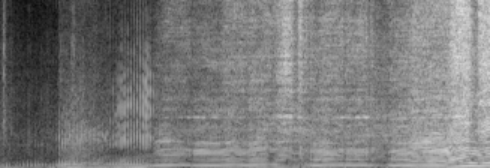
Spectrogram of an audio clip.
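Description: A second dirt bike engine revs up close.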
